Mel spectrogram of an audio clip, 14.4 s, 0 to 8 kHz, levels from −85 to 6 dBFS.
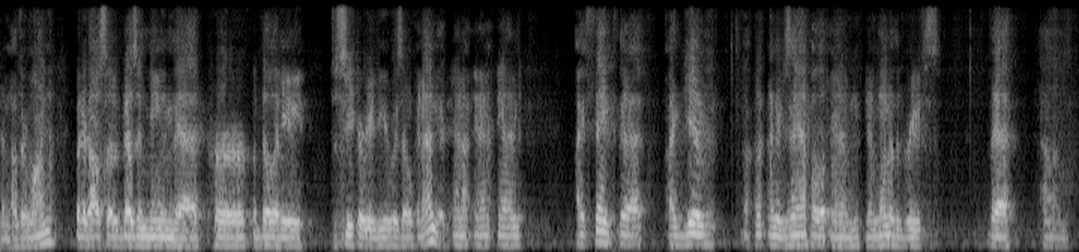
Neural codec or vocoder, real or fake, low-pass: codec, 16 kHz, 2 kbps, FreqCodec, smaller model; fake; 7.2 kHz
